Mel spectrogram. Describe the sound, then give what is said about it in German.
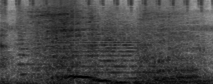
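A huge red dragon roaring: a deep, loud, rumbling roar that swells and holds for about two seconds, with a growling low end and rising tonal snarls, alone with no talking. “Der Drache brüllte und öffnete den Mund weit genug, um ein Gebiss mit messerscharfen, langen Zähnen zu zeigen und blies eine riesige, todbringende Feuerfontäne aus.”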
